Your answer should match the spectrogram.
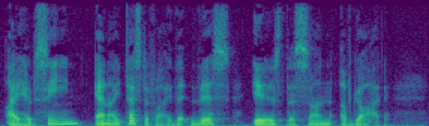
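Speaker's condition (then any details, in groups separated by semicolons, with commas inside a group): No condition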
